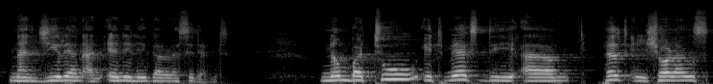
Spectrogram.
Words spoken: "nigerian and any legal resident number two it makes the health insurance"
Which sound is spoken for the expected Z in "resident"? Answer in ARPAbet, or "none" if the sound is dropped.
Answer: S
